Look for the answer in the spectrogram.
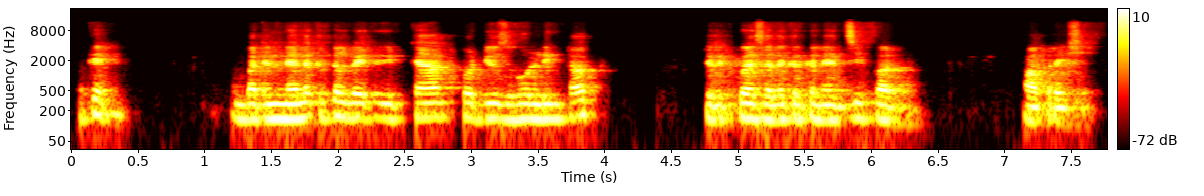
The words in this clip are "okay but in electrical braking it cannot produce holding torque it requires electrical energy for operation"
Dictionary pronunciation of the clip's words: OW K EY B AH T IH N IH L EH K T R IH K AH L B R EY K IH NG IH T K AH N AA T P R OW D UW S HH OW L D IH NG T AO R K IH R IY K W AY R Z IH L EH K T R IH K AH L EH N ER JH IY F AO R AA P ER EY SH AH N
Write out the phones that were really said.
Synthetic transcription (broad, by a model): OW K EY B AH T IH N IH L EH K T R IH K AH L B EY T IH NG IH T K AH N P R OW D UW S HH OW L D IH NG T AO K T IH R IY K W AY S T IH L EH K T R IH K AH L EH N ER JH IY F AO R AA P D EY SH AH N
